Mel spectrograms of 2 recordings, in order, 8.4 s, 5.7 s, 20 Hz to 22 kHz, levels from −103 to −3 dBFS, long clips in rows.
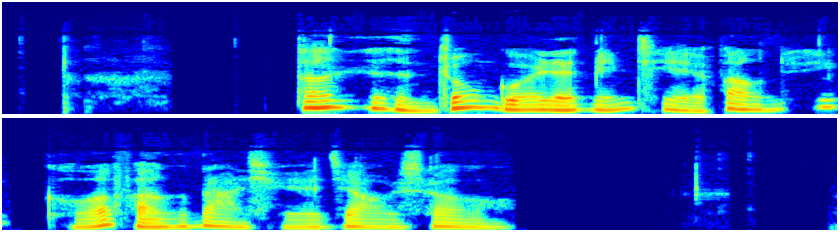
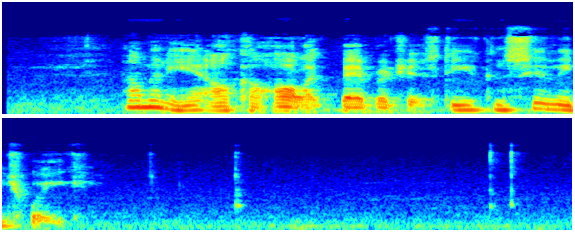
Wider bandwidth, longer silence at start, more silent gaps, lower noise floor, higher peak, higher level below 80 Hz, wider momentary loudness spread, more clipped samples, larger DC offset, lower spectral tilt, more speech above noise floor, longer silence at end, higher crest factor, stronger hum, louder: second, 7.8 kHz vs 9.8 kHz; second, 0.3 s vs 0.6 s; first, 0.86-1.47 s, 4.27-4.39 s vs none; about the same, -61 dBFS vs -59 dBFS; about the same, -12 dBFS vs -10 dBFS; second, -72 dBFS vs -60 dBFS; first, 24 LU vs 9 LU; neither; neither; about the same, -6.5 dB/octave vs -6 dB/octave; second, 28 dB vs 32 dB; about the same, 1.65 s vs 1.65 s; about the same, 22 dB vs 22 dB; neither; second, -34 LUFS vs -28 LUFS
